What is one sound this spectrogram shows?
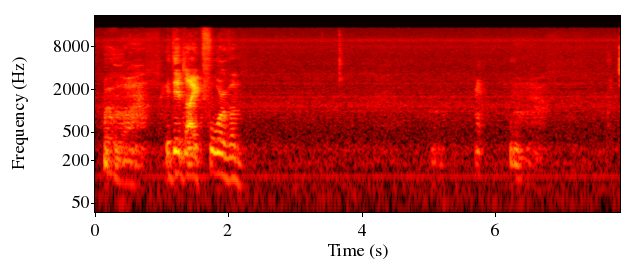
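A man speaks close to a microphone in short bursts, with long pauses.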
